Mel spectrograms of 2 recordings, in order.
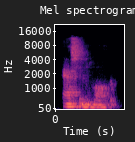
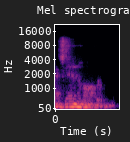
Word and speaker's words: Zinhofer: Assenhofer. Am I pronouncing that correctly? No, sir. It's at Zinhofer, at Zin. At Zenhofer.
